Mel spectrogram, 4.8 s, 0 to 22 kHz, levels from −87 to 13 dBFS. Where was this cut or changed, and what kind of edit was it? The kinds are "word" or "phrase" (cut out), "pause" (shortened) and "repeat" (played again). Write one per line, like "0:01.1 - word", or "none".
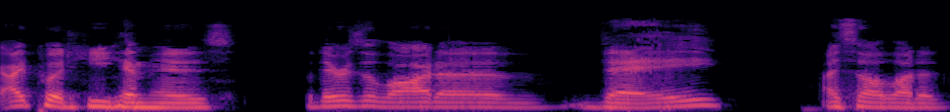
none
